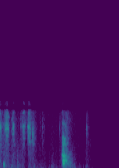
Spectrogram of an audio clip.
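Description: Near silence on a video-call audio feed: faint rustling and small clicks, with one slightly louder scratchy rustle about a second and a quarter in. The sound then cuts to dead silence just before the end.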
